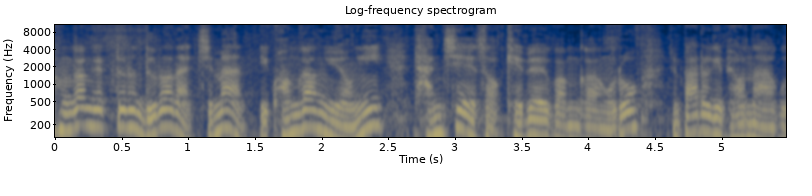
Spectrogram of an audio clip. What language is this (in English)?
Korean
